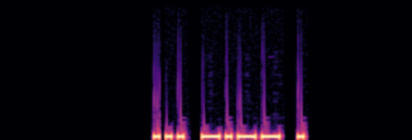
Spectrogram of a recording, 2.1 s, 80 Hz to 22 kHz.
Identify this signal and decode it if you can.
Morse code, heard as a keyed tone, about 40 wpm, 700 Hz. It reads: SYE
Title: USA Call Sign Postfixes - 3 Letters 40wpm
